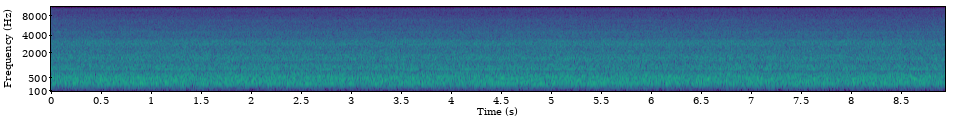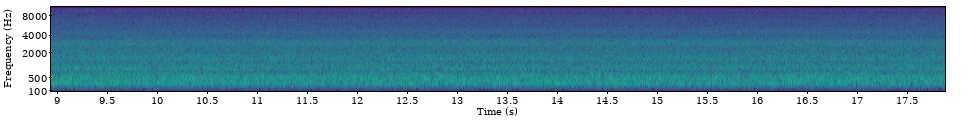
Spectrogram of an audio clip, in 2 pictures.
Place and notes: Castell de Sant Ferran, Alicante, Spain - (17) Ventillator on the Castell de Sant Ferran
Stereo recording of the ventillator on the Castell de Sant Ferran
recorded with Zoom H2n
sound posted by Katarzyna Trzeciak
